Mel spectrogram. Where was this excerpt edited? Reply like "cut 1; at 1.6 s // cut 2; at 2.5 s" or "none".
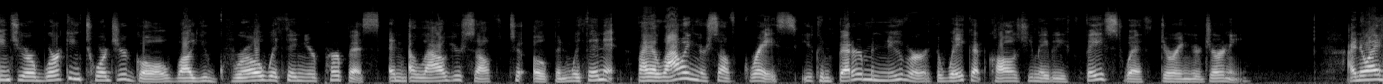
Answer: cut 1; at 4.1 s // cut 2; at 6.3 s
